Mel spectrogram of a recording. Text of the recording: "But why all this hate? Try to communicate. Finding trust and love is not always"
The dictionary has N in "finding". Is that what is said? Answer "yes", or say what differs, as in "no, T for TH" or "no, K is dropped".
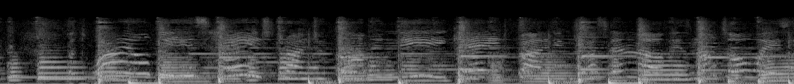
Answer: no, N is dropped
